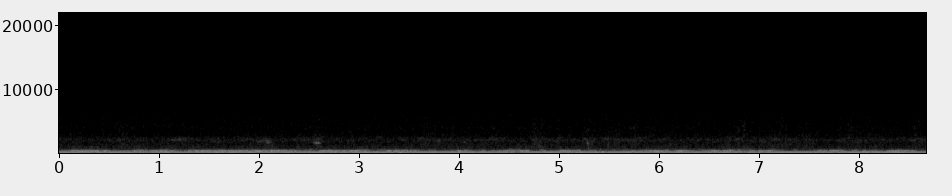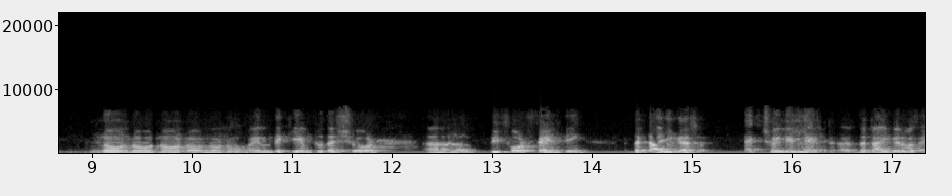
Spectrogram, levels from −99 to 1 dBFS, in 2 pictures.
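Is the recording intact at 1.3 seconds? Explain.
Yes, the speech at 1.3 seconds is intact, with no fault at that moment.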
